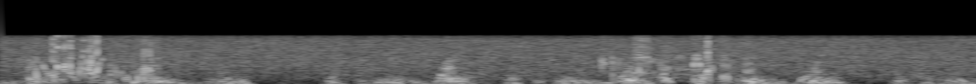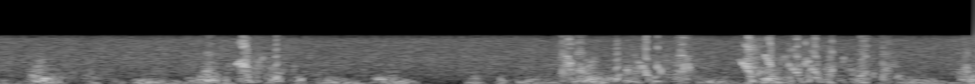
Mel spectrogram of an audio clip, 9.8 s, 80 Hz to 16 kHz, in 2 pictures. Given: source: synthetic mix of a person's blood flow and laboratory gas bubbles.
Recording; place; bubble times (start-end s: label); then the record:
Doppler ultrasound of blood flow; precordium
0.12-0.83 s: bubbles
2.99-3.81 s: bubbles
5.80-6.38 s: bubbles
7.66-8.43 s: bubbles
8.55-9.41 s: bubbles
9.66-9.76 s: bubbles
From the record:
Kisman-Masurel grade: 333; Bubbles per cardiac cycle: rolling drumbeat, 9 or more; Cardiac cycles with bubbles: 50 to 99%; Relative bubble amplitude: loud (0.450 to 0.775); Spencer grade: 3 (all of the cardiac periods contain showers or single bubble signals, but not dominating or overriding the cardiac motion signals); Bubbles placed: anywhere in the cardiac cycle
